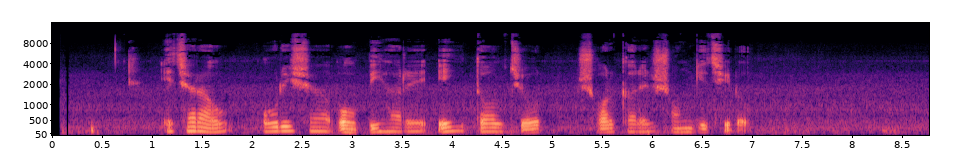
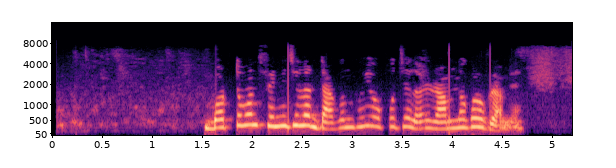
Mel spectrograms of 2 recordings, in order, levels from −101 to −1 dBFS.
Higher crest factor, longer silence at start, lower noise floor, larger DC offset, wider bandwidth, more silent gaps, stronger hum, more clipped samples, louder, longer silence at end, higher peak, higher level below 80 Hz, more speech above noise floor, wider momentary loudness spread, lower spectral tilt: first, 22 dB vs 16 dB; about the same, 0.1 s vs 0.05 s; about the same, -48 dBFS vs -49 dBFS; neither; first, 11.5 kHz vs 6.6 kHz; neither; neither; neither; second, -26 LUFS vs -16 LUFS; second, 0.05 s vs 0.25 s; about the same, -4 dBFS vs -2 dBFS; about the same, -58 dBFS vs -60 dBFS; second, 23 dB vs 33 dB; first, 20 LU vs 9 LU; second, -6 dB/octave vs -7.5 dB/octave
